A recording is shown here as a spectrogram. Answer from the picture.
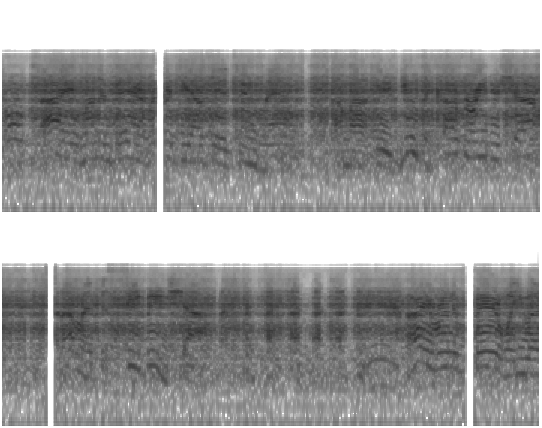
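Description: Voices on the air coming through a Galaxy CB radio's speaker, garbled and hard to make out. The audio cuts out completely for an instant twice.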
